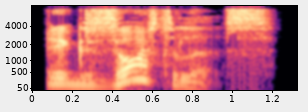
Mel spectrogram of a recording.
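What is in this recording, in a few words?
"exhaustless", British English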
